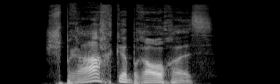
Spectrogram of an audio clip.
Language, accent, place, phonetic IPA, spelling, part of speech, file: German, Germany, Berlin, [ˈʃpʁaːxɡəˌbʁaʊ̯xəs], Sprachgebrauches, noun, De-Sprachgebrauches.ogg
- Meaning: genitive singular of Sprachgebrauch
